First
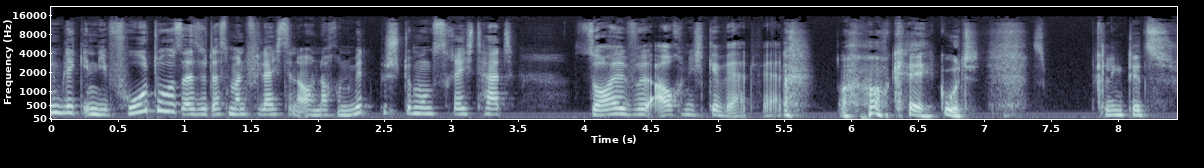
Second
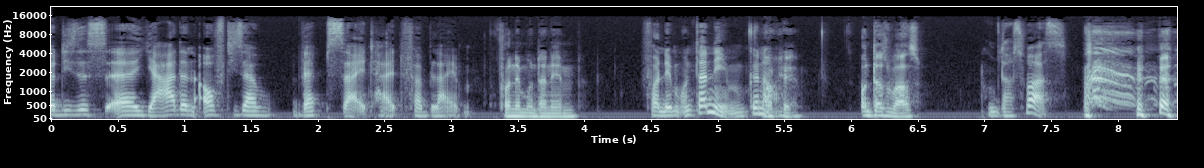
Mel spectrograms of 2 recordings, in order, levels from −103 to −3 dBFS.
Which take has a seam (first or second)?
second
